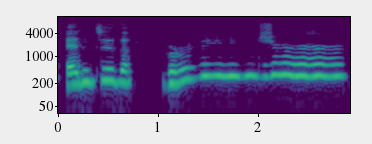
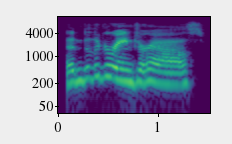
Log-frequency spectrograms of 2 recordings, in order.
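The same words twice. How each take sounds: First: Slow, stretched "Granger"; drawn-out hype. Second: Said in the usual way. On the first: Pretend. Host hyping the trip to the Granger house, drawn-out excitement. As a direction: draw "Granger" out long and teasing.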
